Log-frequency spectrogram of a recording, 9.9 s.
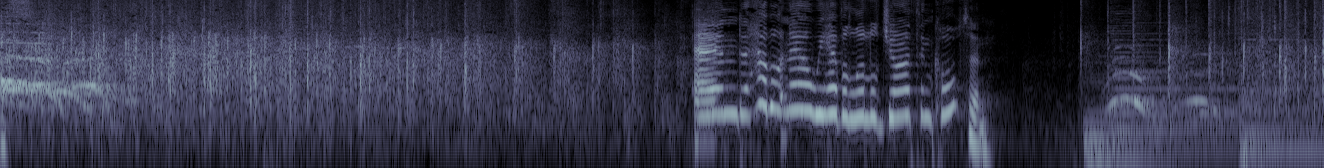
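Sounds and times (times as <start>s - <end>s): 
audience applause: 0.0s - 5.2s, 8.1s - 9.9s
speech: 5.7s - 7.5s.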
